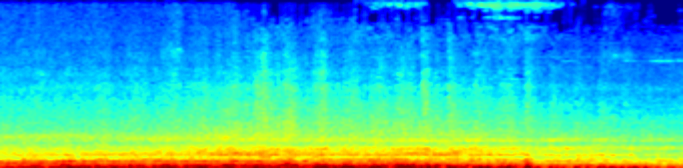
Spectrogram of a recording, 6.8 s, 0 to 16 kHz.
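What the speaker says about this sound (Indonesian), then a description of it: "Kita udah sampai stasiun Bekasi Timur bersama JRIS 205 series komuteran tujuan stasiun Cikarang" A JR 205 series KRL commuter train rumbles steadily through Bekasi Timur station toward Cikarang, with dense, loud wheel and rail noise and a continuous mechanical roar that holds for the whole stretch.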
